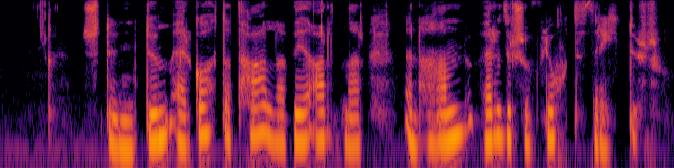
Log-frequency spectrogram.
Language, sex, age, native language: Icelandic, female, 20-29, Icelandic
